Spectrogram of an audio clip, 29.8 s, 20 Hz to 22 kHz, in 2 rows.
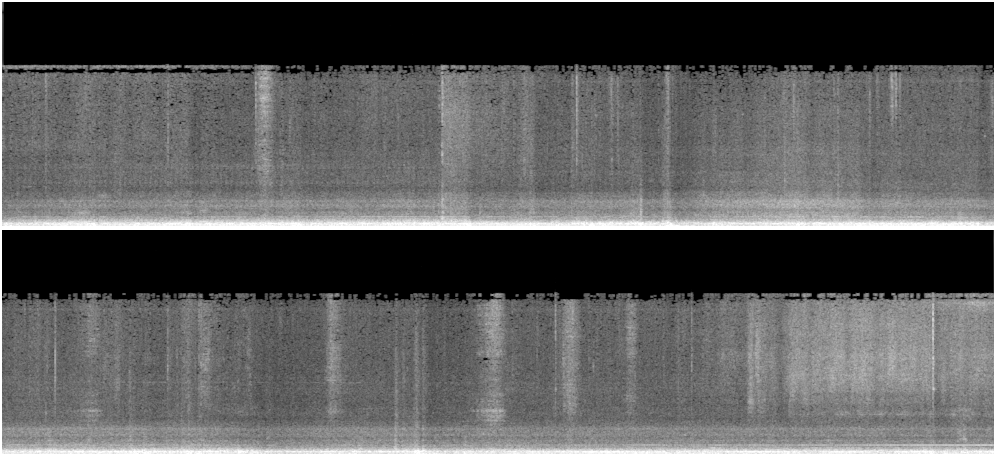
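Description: JR 201 series electric train heard from inside the car while running: a steady low rumble of wheels on rail with a constant hum on top, and a few sharp clicks from the track.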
